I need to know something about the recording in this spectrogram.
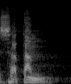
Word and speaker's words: Satán: En hebreo no se dice Satanás, se dice Satán, que significa adversario.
